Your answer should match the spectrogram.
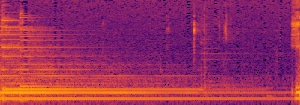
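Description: Acoustic guitar with a capo on the fourth fret, a D major chord shape strummed once and left to ring, its notes slowly fading over about four seconds.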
